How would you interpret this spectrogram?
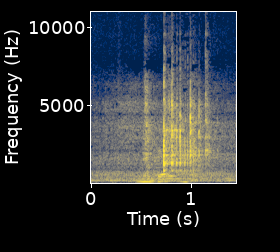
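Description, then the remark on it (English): A few dice clatter and tumble across a tabletop in a quick burst of light clicks and rattles, fairly quiet, then settle; the roll is a natural one. “And I roll that. Natural one.”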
